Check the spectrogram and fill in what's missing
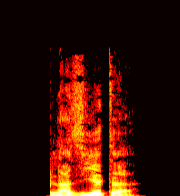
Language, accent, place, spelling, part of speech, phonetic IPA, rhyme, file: German, Germany, Berlin, blasierte, adjective, [blaˈziːɐ̯tə], -iːɐ̯tə, De-blasierte.ogg
- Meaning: inflection of blasiert: 1. strong/mixed nominative/accusative feminine singular 2. strong nominative/accusative plural 3. weak nominative all-gender singular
